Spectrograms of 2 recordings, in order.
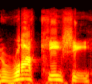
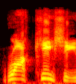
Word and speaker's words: Rikishi: workers dude i'm sorry correction rockeishi as jr is calling him at this point rakishi why does he call him that why does he mispronounce it at this point like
